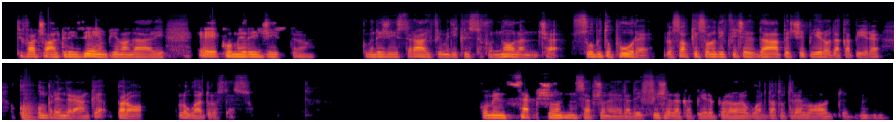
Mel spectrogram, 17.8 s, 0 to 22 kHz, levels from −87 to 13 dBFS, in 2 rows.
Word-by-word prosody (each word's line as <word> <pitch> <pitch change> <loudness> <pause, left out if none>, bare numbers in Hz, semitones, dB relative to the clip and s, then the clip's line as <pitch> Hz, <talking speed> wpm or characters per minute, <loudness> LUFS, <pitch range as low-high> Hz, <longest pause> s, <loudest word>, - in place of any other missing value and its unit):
Ti 165 - -7
faccio 130 -2 +4
altri 125 +1 +3
esempi 120 -3 +5
magari, 115 -1 +1 0.3
ehm, 140 0 +4
come 135 0 +4
registra. 120 - -1 0.5
Come 125 - -5
registra 125 +2 +2
i - - -4
film 120 +1 -2
di 115 - -3
Christopher 125 -1 -6
Nolan, 115 -3 +1
cioè - - -2
subito 130 -2 -1
pure, 115 -9 +1
lo - - -5
so 145 -1 +1
che 140 - -2
sono 130 0 +2
difficili 125 0 0
da 120 -2 +7
percepire 125 0 -1
o - - -1
da 115 - -2
capire, 120 +3 -5 0.3
comprendere 120 -4 -2
anche, 105 +1 -4
però - - +2 0.3
lo - - -4
guardo - - -3
lo - - -10
stesso. - - -13 2.3
Come 130 0 +4
Inception. 130 +1 +3
Inception 120 -2 -3
era 100 0 -7
difficile 115 +4 -4
da 105 - -4
capire, 105 0 -8
però 105 +1 -4
l'ho 105 -1 -4
guardato 110 +3 -8
3 110 +1 -7
volte. 100 -3 -7
Mh. 120 0 -14
120 Hz, 160 wpm, -24 LUFS, 110-130 Hz, 2.3 s, da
